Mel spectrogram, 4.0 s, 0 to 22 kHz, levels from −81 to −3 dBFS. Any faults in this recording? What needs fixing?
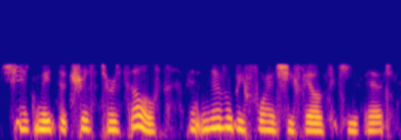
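Two things are wrong here, and both run for the whole clip.

First, overdone noise removal: the background drops and breaks up into little twinkling specks, and the quieter bits of speech get scooped out along with the noise. The reducer is switching off frequency bands that sit close to its noise estimate. Ease the reduction amount back, or skip it on material this noisy.

Second, the speech has been through a Codec 2 vocoder, and it's heavily damaged: robotic and buzzy, with nothing above about 3.8 kHz. The decoder rebuilds the voice from sine waves driven by pitch, voicing, energy and a spectral envelope, so the original waveform never survives. The sound points to Codec 2's top 3.2 kbit/s mode. Route the audio through a proper speech or music codec rather than a digital-radio vocoder.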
